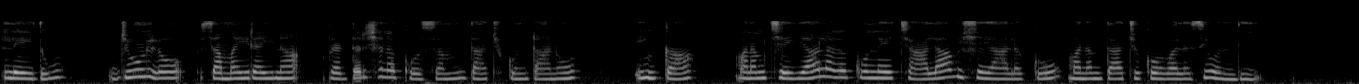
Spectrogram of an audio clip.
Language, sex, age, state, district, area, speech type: Telugu, female, 18-30, Telangana, Medak, urban, read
